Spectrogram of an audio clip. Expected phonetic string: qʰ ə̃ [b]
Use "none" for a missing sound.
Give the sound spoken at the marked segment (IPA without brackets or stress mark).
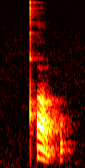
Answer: p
